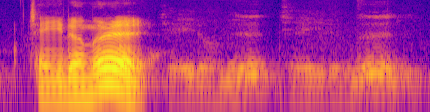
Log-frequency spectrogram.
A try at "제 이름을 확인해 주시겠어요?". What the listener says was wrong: That's right. But should be a question.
